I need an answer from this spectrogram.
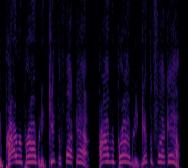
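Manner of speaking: high, sing-song chant of a warning sign; mock sign voice. Mocking the neighbor's sign in a high sing-song chant. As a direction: chant it like a cartoon keep-out sign.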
